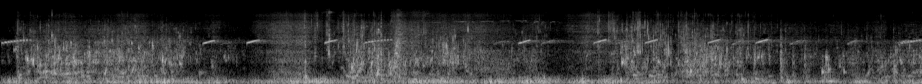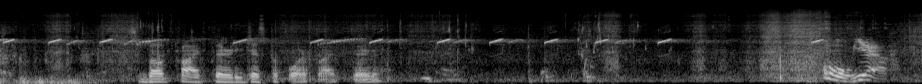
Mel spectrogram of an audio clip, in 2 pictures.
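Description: A paddle splashes and dips in the water.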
